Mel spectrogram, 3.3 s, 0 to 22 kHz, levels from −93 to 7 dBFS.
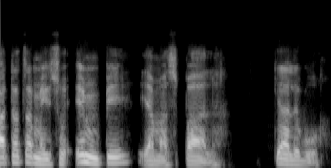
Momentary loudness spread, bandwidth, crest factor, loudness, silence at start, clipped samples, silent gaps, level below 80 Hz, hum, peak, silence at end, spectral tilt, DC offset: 11 LU; 7.2 kHz; 18 dB; -22 LUFS; 0 s; under 0.1%; none; -62 dBFS; none; -4 dBFS; 0.15 s; -7.5 dB/octave; under 0.1%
